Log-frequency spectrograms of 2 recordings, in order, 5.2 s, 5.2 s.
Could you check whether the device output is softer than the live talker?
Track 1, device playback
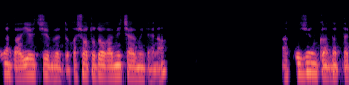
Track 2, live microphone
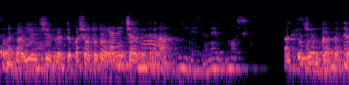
No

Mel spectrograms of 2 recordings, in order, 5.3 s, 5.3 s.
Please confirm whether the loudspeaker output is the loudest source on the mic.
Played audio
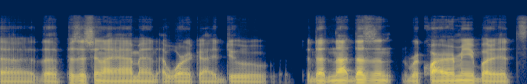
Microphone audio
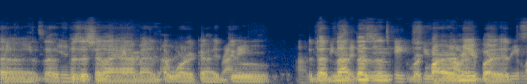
Yes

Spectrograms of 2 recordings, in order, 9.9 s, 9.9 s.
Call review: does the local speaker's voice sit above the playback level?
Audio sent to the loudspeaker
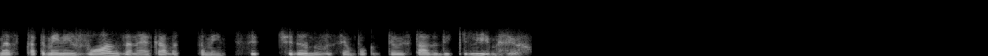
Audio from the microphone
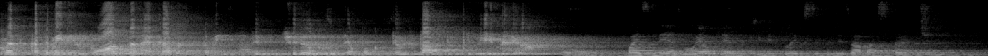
No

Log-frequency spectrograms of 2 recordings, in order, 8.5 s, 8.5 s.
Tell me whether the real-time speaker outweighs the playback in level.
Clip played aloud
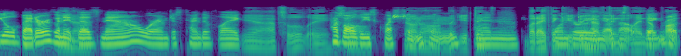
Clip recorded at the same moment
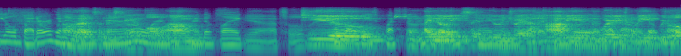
Yes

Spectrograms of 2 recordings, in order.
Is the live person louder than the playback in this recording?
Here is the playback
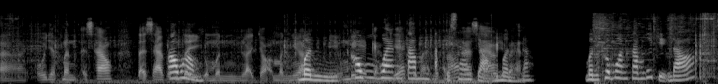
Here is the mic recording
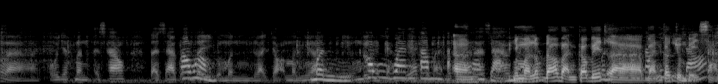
Yes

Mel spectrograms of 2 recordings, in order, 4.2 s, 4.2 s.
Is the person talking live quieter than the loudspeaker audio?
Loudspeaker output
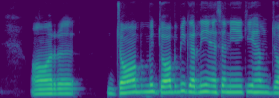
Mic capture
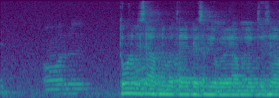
No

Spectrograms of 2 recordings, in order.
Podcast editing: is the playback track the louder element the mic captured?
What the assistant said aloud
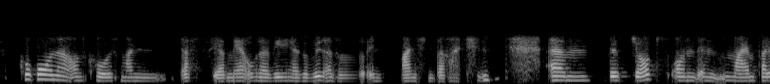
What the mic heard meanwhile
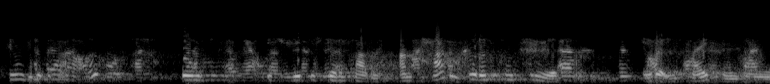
No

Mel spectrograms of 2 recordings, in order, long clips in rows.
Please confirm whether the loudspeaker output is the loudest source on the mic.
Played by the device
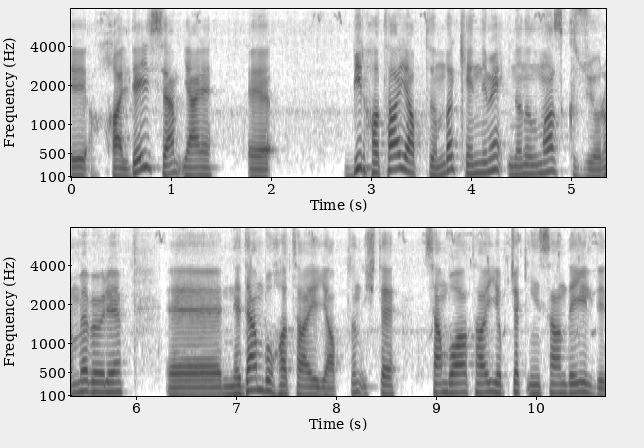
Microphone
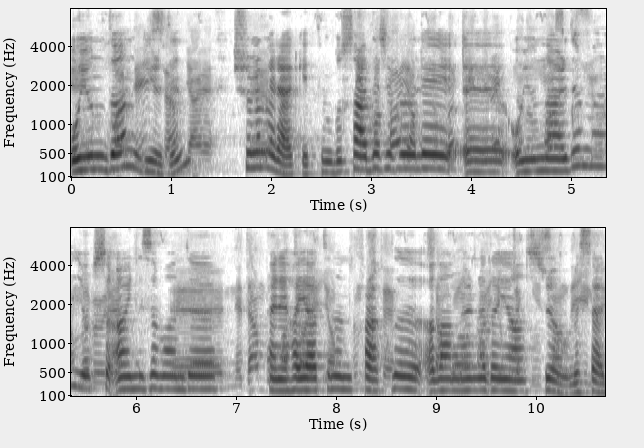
No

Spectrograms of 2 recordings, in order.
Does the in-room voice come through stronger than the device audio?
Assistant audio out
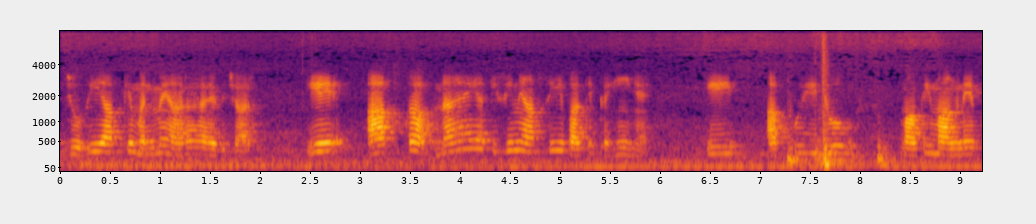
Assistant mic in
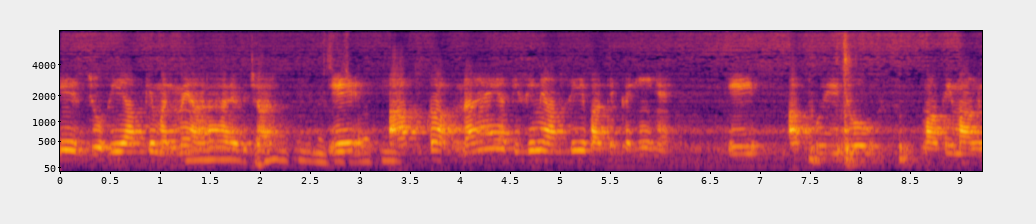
No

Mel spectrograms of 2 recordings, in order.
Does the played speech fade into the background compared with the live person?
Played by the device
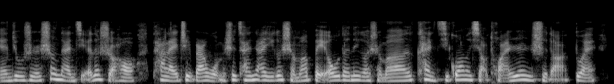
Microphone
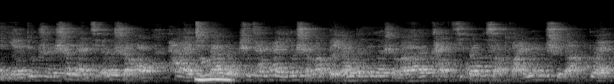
Yes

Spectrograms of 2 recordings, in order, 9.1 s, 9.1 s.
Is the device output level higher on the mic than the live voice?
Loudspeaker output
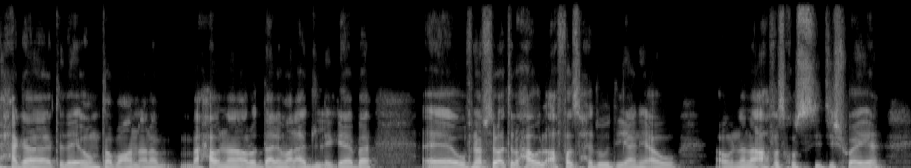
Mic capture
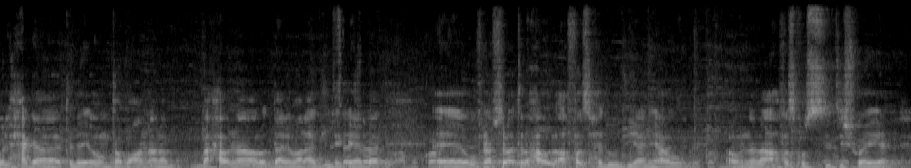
Yes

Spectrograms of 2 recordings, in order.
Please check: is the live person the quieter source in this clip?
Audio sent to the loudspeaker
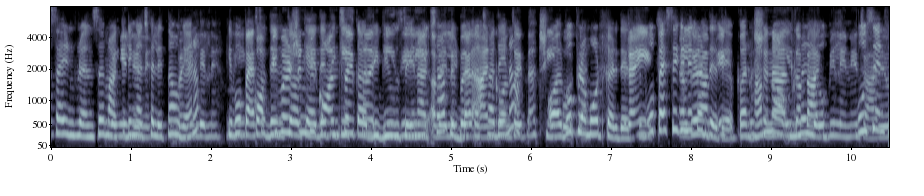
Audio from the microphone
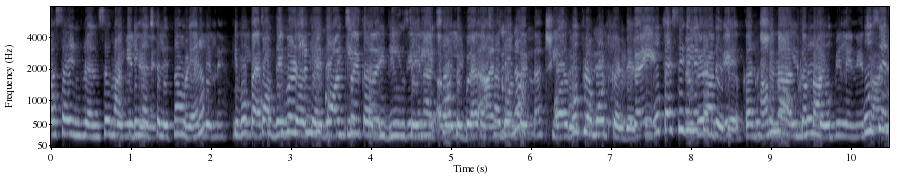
Yes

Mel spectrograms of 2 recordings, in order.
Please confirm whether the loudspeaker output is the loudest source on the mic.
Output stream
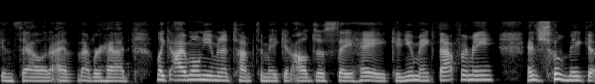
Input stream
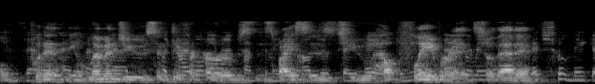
No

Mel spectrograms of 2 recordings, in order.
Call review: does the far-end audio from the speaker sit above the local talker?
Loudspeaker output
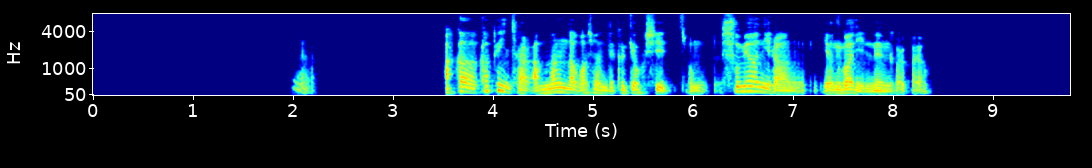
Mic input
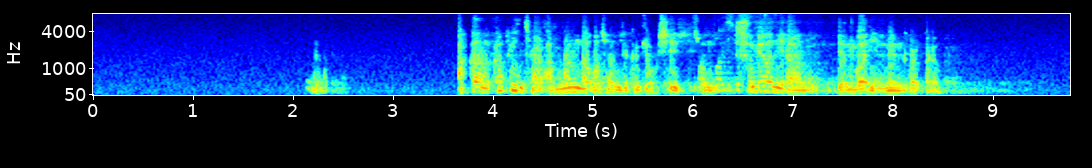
Yes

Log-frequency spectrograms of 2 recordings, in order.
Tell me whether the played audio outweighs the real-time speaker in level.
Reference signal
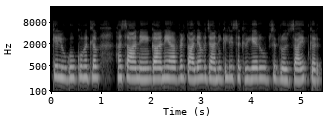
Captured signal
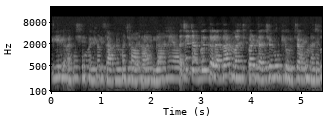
No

